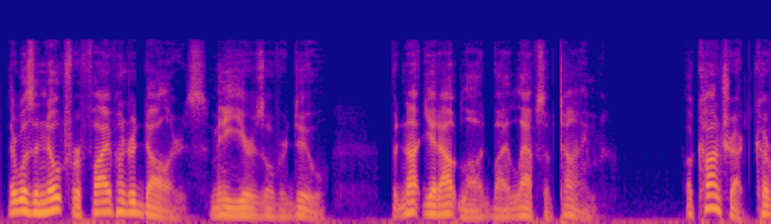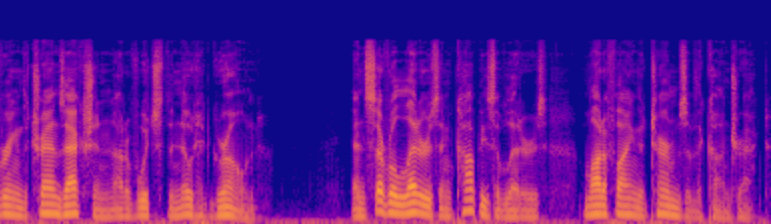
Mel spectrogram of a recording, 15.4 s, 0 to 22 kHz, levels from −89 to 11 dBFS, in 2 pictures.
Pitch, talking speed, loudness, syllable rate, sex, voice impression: 105 Hz, 170 wpm, -20 LUFS, 5.3 syllables/s, male, masculine, adult-like, slightly thick, fluent, cool, slightly sincere, slightly reassuring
